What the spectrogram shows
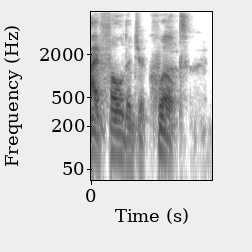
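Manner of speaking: very low, deep, quiet, soft tough-guy voice. Acting out a silly scene the speaker imagines, in a Batman voice. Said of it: "he's using a Batman voice".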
